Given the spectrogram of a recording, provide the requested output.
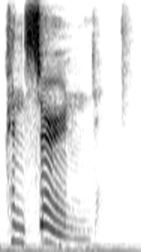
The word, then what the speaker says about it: concerned: The ed ending. This E is silent, but this time instead of having a t sound like looked, the ed sounds like a d. Okay. So, this word is concerned.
